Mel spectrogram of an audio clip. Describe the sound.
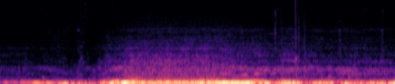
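A red Volkswagen car drives off, its engine a low, steady rumble that swells in the middle as it pulls away and then eases back slightly, with a few faint ticks on top.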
